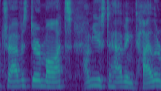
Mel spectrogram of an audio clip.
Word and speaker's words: Dermott: stand corrected it's not Travis Dermott I'm used to having Tyler Mott on the Canucks so I'm gonna say I was wrong it's Travis Dermott so here we are Travis Dermot's not Travis Thurmont there was like 17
